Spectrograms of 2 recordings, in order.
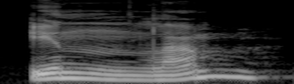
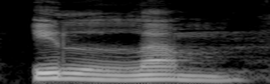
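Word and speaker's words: إن لم: huruf hijaiyah lam ya, sehingga dibacanya bukan in lam lagi, akan tetapi bacanya adalah illam ya, seolah-olah si lamnya itu ditasdidkan.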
